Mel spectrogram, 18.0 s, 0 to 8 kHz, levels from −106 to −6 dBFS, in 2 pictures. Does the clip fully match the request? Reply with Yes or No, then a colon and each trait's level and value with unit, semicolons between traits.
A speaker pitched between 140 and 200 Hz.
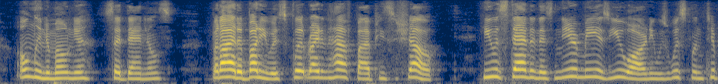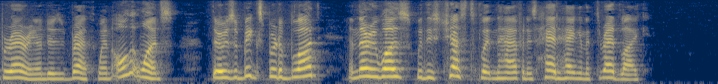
No: high, 225 Hz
